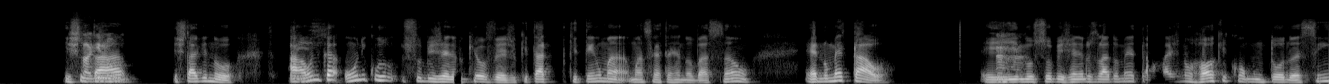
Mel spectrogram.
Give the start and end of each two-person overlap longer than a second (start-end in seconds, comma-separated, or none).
none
